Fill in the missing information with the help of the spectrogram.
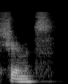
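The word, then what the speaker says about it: Seamus: of sham sham Sheamus am I pronouncing your name correctly Sheamus Shamus Sheamus yeah that's right Sheamus a lot of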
